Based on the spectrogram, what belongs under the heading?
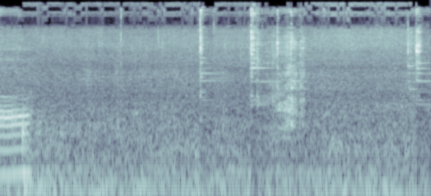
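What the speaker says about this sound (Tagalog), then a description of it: "Pinirito ko na lahat mga kuante." Dried fish frying in a shallow amount of oil in an outdoor backyard cookout, giving a loud continuous crackling sizzle with sharper pops now and then.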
